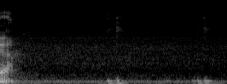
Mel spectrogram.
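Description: Faint computer-mouse clicks, one about a second in and another near the end, over quiet room tone.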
